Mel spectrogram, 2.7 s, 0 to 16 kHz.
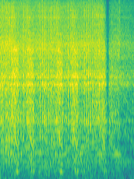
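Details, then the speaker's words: Northern Lights 12kW diesel generator starter on a boat, battery and starter voltage good during cranking, filters checked: steady sluggish compression chuffing about three a second at roughly 3/4 normal speed, no catch; starter at fault, replaced. "we've checked everything else in the system and what we're unhappy with is it cranks slowly"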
